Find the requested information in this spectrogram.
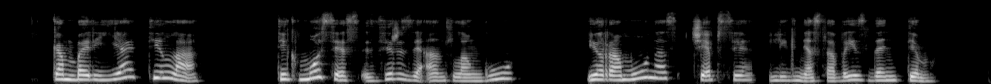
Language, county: Lithuanian, Klaipėda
